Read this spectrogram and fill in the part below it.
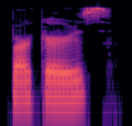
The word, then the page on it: barkers: British English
